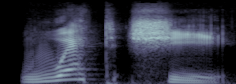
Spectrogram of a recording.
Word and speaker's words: Wetshi: Stephen Wetshi. He even puts it in here, pronounced like the first part of the word wet.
